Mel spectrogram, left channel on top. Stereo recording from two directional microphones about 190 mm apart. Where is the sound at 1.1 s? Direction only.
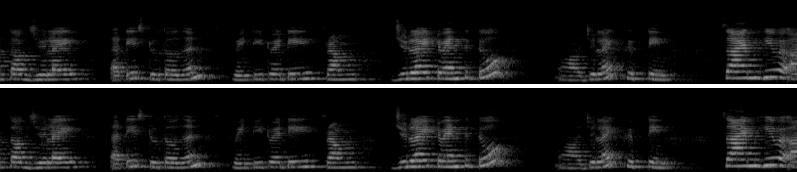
20° right (ahead or behind).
